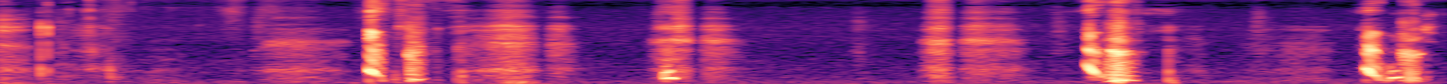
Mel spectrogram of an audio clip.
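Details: Person with a cold and allergies, having intense sneezing episodes every couple of hours, gives four forceful sneezes in quick succession, each after a sharp inward gasp; sneezing fit.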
